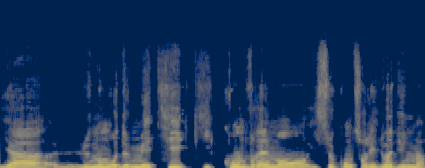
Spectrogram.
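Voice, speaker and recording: A man speaks at a moderate pace in a fairly high pitch, with a dark, mellow tone. The sound is dry and close with no echo, and his intonation is lively. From France, of Cambodian parents. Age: 30s. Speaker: YouTuber and entrepreneur. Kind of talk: interview. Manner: many hesitations (euh).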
